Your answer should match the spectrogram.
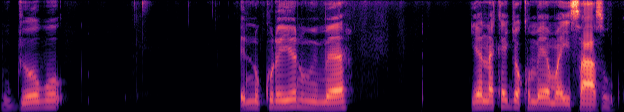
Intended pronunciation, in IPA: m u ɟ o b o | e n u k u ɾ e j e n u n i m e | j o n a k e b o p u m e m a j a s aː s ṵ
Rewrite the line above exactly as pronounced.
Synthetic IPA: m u ɟ o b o | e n u k u ɾ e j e n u m i m e | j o n a k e ɟ o k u m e m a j i s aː s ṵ

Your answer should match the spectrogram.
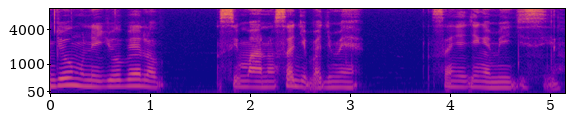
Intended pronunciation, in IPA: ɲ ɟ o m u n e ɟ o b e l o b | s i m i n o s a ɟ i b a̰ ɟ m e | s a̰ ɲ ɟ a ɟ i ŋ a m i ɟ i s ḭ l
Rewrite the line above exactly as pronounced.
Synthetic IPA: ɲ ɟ o m u n e ɟ o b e l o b | s i m a n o s a ɟ i b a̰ ɟ m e | s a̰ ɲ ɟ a ɟ i ŋ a m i ɟ i s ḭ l

